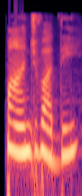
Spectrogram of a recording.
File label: "bhaanjvaadi", Punjabi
